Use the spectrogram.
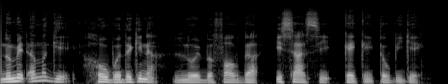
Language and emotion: Manipuri, neutral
